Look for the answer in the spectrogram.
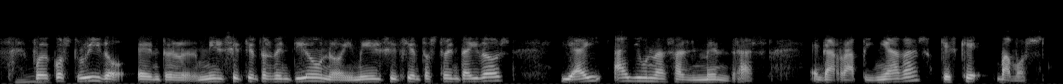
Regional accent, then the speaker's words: Villacastín, Castile and León, Spain; en mi pueblo, Villacastín, Segovia

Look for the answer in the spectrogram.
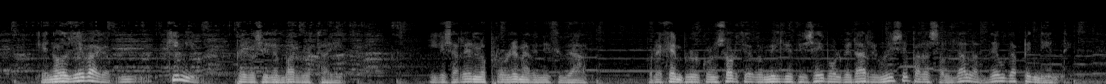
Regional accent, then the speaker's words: Cáceres, Extremadura, Spain; Mi Pueblo, Mi Ciudad, lo que yo he conocido y lo que he vivido desde que nací hasta nuestros días. Mis recuerdos de Cáceres.

